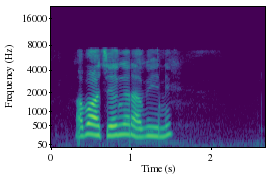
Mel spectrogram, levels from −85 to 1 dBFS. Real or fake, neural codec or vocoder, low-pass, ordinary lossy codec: fake; codec, 44.1 kHz, 7.8 kbps, Pupu-Codec; 7.2 kHz; none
